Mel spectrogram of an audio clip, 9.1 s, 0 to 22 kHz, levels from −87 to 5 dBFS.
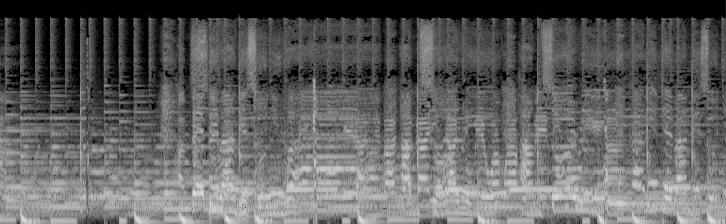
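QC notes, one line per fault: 1.03–1.11 s, 3.88–3.96 s, 7.51–7.60 s: damaged data in a compressed stream. Each brief blip comes from corrupted frames that the decoder misreads, losing sync until it finds the next header.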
